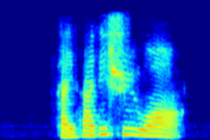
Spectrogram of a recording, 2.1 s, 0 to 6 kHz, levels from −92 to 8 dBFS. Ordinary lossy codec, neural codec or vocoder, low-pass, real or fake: AAC, 32 kbps; vocoder, 22.05 kHz, 80 mel bands, HiFi-GAN; 5.4 kHz; fake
